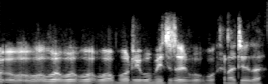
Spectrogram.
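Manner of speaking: high, stuttering, panicky trooper; frightened stammer. Pretend. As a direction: stammer like a shell-shocked soldier. Twitchy trooper stammers at commissar.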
